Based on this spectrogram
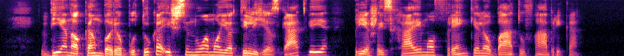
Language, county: Lithuanian, Kaunas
